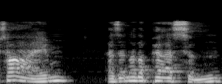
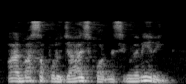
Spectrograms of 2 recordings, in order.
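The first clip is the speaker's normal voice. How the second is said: rattled off fast in one breath; quick repeat; much faster than usual. Shown as a demonstration. Teacher repeating the apology for students, fast. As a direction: run the apology together quickly, like natural speech. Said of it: "Complete these dialogues in a suitable way".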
